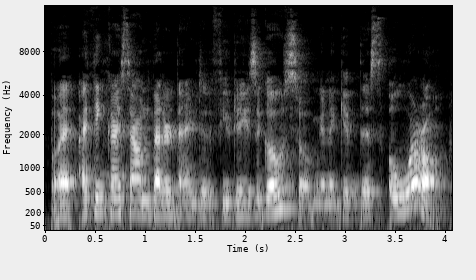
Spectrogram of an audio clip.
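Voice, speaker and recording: A woman's voice: on the low side, fast. A young woman hosting her own podcast, talking candidly and casually with some swearing, her voice a little stuffy from a cold, recorded on a mic in a small closet. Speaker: podcast host. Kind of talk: solo podcast monologue.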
